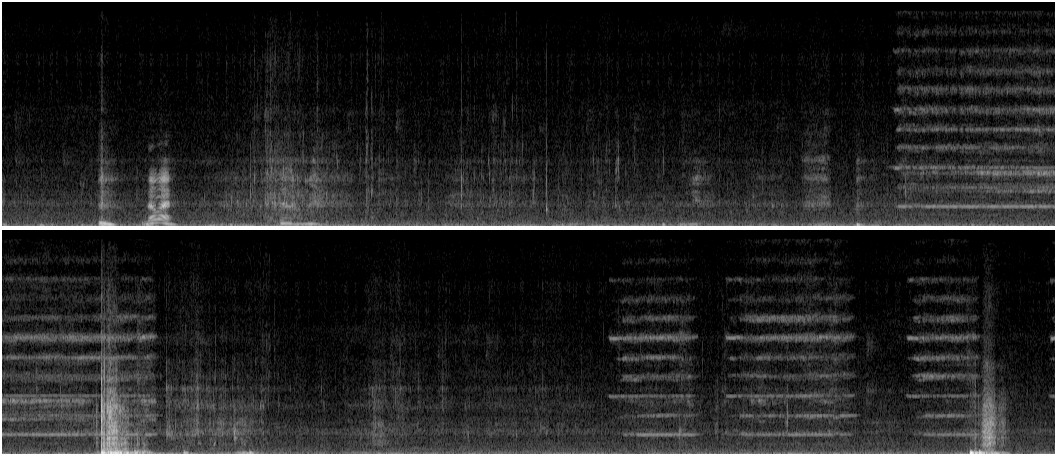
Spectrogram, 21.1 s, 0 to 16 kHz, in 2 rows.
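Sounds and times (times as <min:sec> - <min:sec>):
water splashing and sloshing: 0:00.0 - 0:08.9, 0:10.1 - 0:19.6
high whistling tone: 0:08.9 - 0:12.1, 0:16.6 - 0:20.5.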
